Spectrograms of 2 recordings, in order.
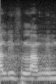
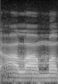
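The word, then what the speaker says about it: الم: Lah alif lam mim diwaose alama kok cah SMA itu loh Pak.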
